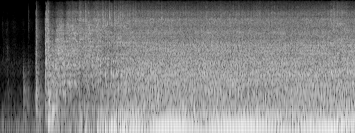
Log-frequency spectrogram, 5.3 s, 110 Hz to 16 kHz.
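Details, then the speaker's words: Bad Boy zero-turn mower, Kohler 7000 KT745 engine after ignition coil replacement: quick start then smooth, even running with a steady low drone; ran normally about half an hour with the blade engaged. "we're going to put this back after running it for about half an hour everything worked perfect blade still engaged"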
